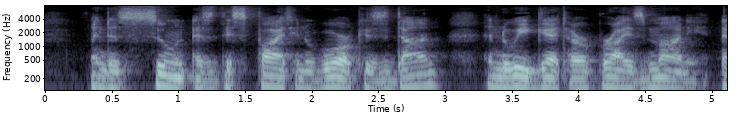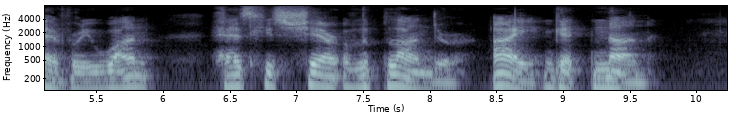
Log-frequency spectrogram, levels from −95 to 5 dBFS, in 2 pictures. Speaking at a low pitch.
Yes: low, 100 Hz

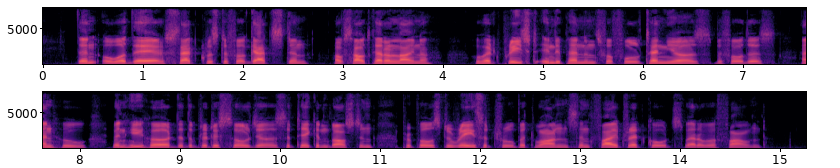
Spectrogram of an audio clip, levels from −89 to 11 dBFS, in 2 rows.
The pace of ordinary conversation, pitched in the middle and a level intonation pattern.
No: average, 170 wpm; low, 125 Hz; narrow, 1.6 semitones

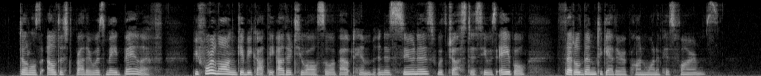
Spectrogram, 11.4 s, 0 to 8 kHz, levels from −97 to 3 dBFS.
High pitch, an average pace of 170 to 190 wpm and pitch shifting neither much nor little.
Yes: high, 205 Hz; average, 175 wpm; average, 3.2 semitones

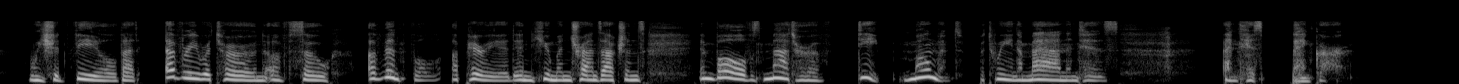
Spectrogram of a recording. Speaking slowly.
Yes: slow, 110 wpm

